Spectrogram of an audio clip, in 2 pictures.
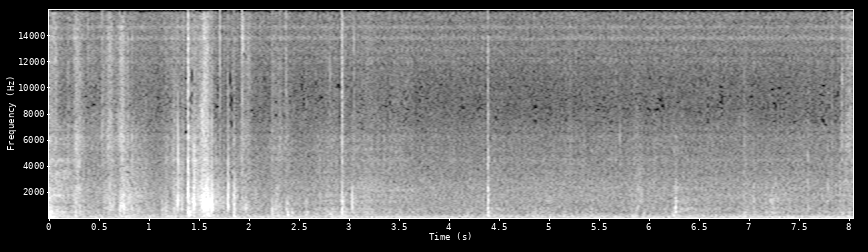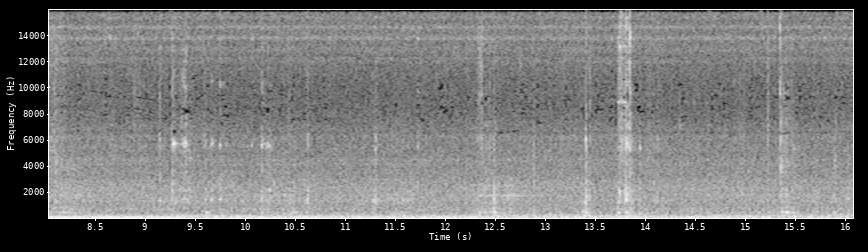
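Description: Light clicks and scratches of steel mechanics wire being handled and squeezed together by hand, a quick cluster in the first two seconds, then only faint scattered ticks over a low steady hum.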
